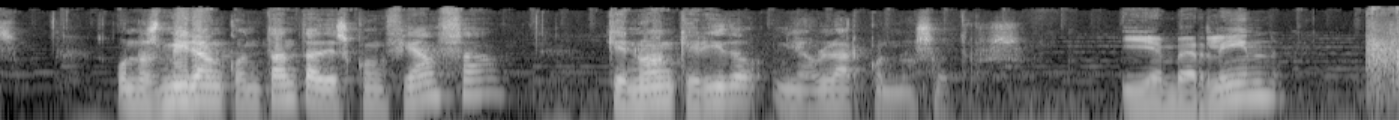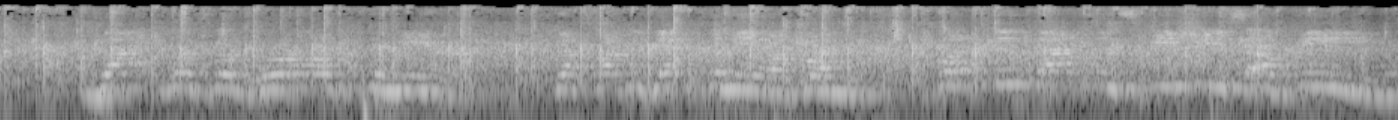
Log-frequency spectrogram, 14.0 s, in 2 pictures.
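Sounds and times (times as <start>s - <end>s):
speech: 0.0s - 6.5s, 7.4s - 11.5s
standing ovation applause at Berlin film premiere: 6.8s - 13.9s.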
